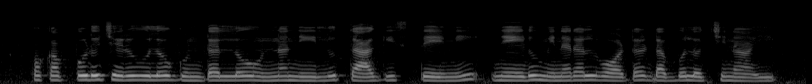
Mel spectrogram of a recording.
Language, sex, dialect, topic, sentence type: Telugu, female, Southern, agriculture, statement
